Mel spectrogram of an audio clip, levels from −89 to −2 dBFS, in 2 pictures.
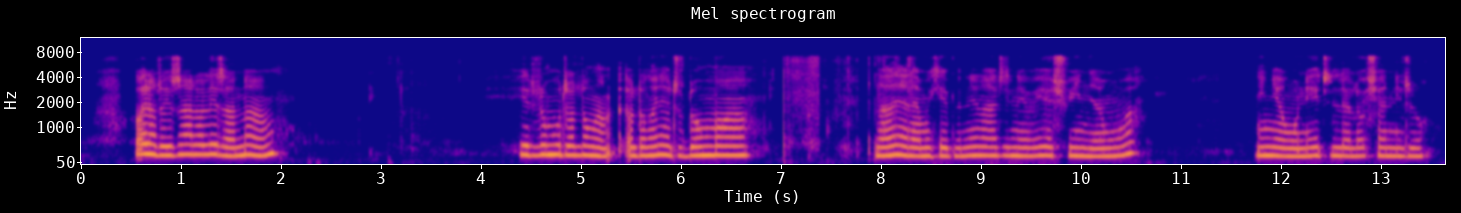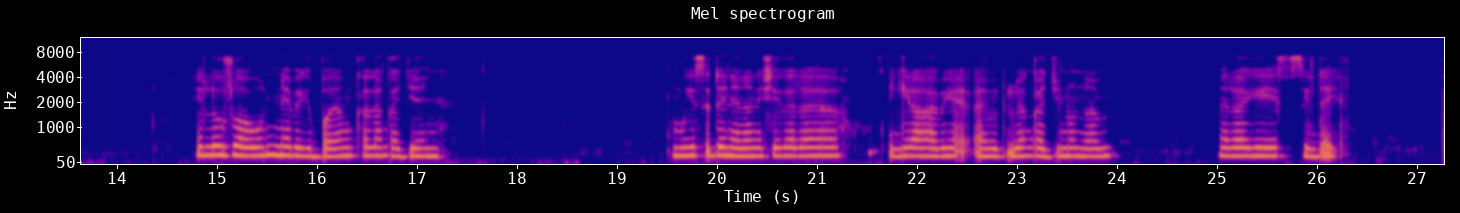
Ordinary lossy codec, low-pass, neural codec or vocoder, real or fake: none; 7.2 kHz; codec, 16 kHz, 4 kbps, X-Codec, WavLM features, trained on Multilingual LibriSpeech; fake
